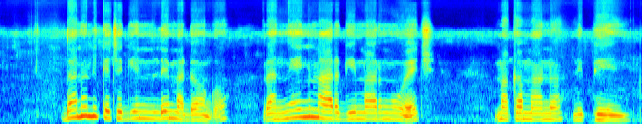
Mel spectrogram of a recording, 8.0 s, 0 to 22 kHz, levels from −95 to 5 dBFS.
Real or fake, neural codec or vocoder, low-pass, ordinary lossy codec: fake; codec, 44.1 kHz, 7.8 kbps, DAC; none; none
